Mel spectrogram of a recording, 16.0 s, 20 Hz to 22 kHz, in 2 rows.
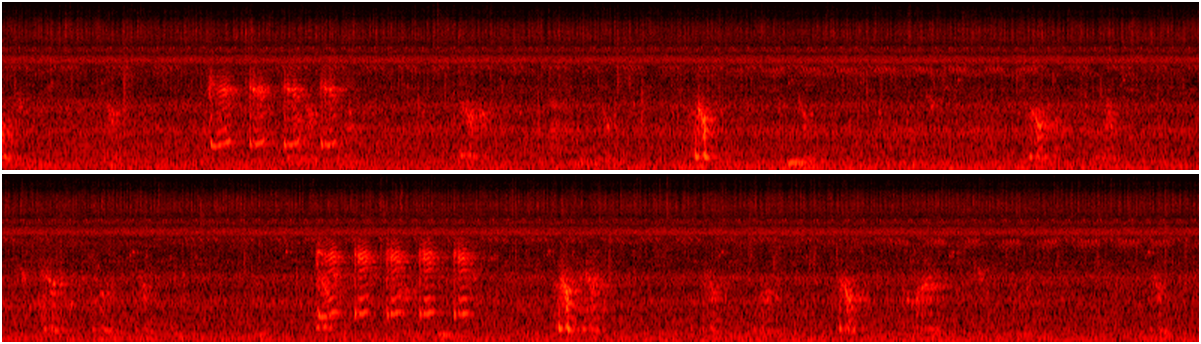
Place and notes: TaoMi River, 桃米生態村 Nantou County - Frogs chirping
Frogs chirping
Zoom H2n MS+XY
